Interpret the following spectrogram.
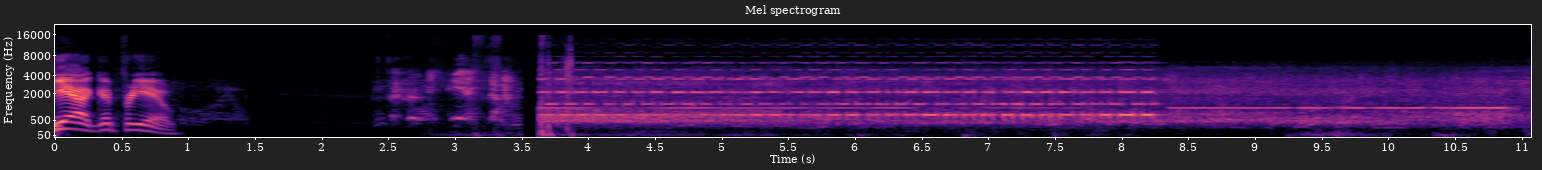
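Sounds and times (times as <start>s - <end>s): chord of electronic alert tones: 3.6s - 11.0s
steady pure alarm tone: 3.6s - 11.0s.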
